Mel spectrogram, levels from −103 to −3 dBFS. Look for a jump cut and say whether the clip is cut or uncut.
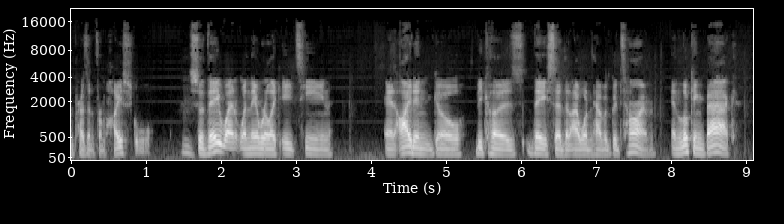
uncut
